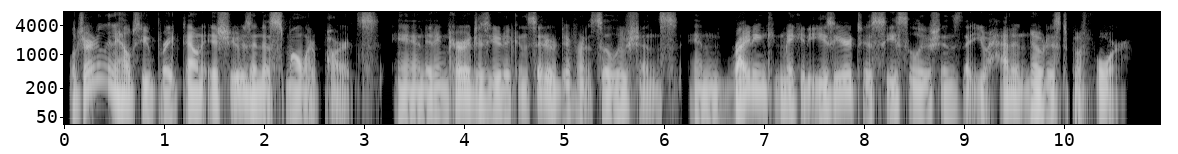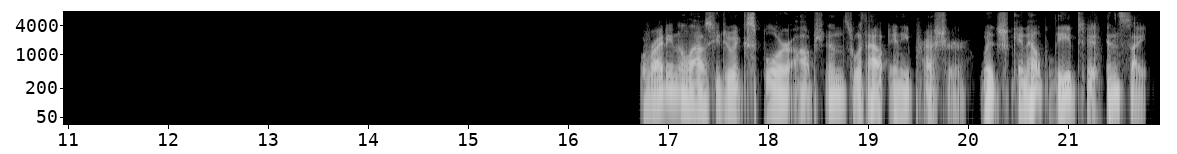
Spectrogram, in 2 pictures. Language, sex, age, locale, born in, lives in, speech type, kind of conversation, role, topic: English, male, 30-34, en-US, United States, United States, read, expert-assistant, expert, What are the psychological benefits of journaling?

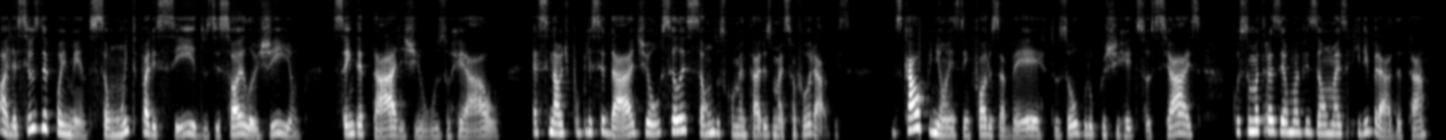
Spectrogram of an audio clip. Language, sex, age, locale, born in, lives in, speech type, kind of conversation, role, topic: Portuguese, female, 35-39, pt-BR, Brazil, Italy, read, expert-assistant, expert, Quando vejo listas de produtos “essenciais” para o lar, como posso saber se são recomendações sinceras ou só publicidade?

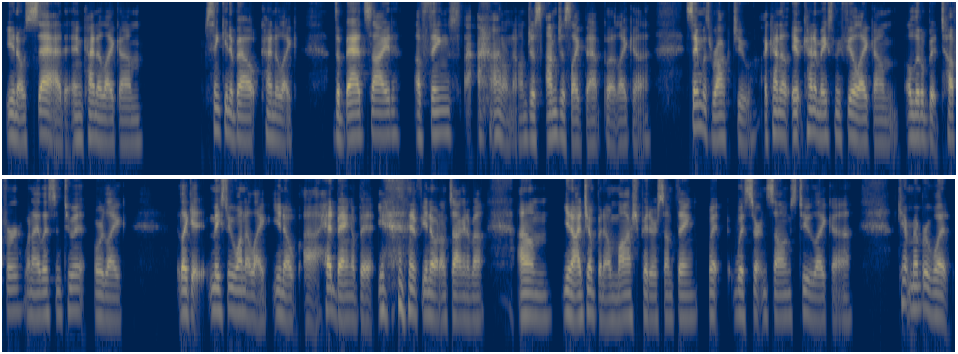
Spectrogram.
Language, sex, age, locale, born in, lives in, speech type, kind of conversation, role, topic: English, male, 25-29, en-US, United States, United States, conversation, unstructured, none, Which book, movie, or song has stayed with you, and why does it still matter to you?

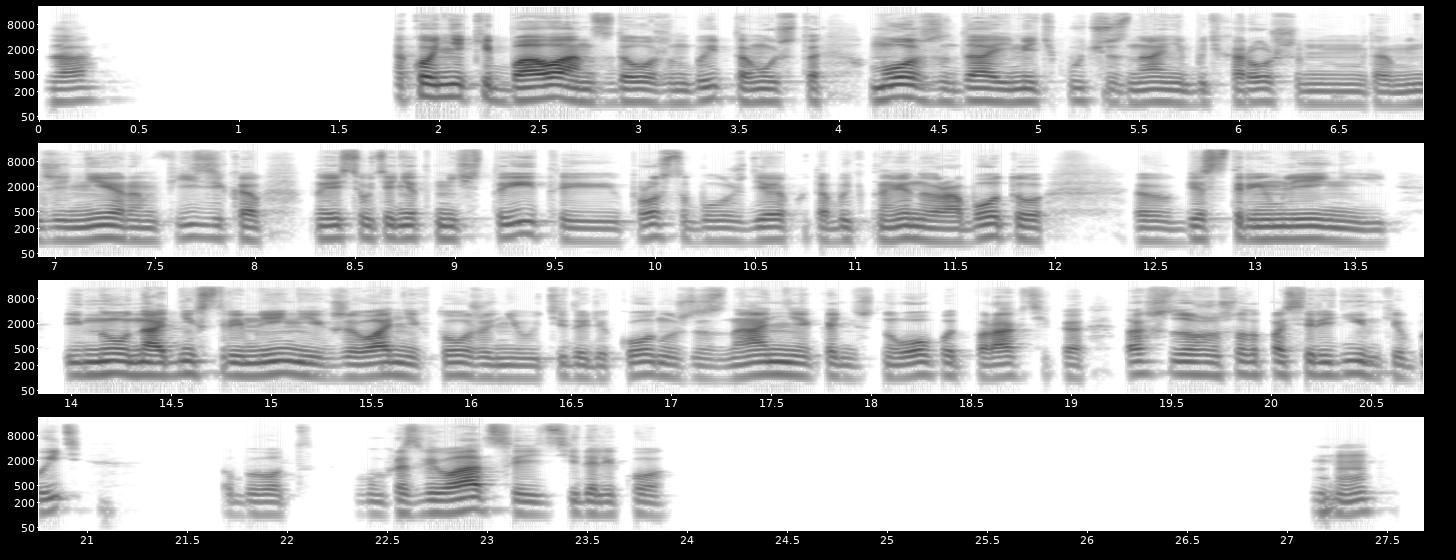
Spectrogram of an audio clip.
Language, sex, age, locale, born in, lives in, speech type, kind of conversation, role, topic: Russian, male, 20-24, ru-RU, Russia, Estonia, conversation, unstructured, none, Как наука помогает нам мечтать и создавать?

